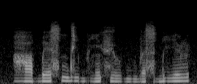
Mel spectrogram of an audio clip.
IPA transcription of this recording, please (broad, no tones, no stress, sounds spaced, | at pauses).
ɦ a ɓ e s n d i bʱ ĩ fʲ uː b m b ɛ s ɓ i ɭ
